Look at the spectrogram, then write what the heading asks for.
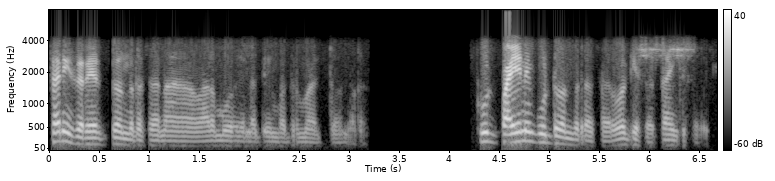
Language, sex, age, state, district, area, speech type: Tamil, male, 30-45, Tamil Nadu, Tiruchirappalli, rural, conversation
